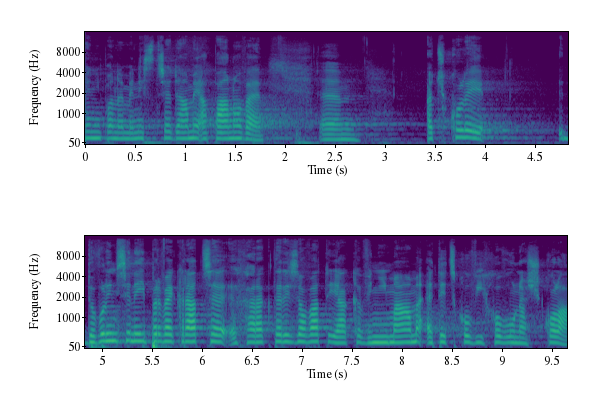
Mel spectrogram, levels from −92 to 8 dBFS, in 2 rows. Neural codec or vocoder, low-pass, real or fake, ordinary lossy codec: vocoder, 44.1 kHz, 128 mel bands every 256 samples, BigVGAN v2; 14.4 kHz; fake; MP3, 96 kbps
